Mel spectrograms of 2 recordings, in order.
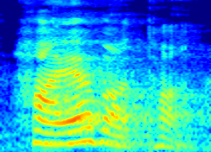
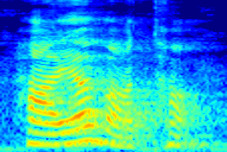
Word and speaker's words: Hiawatha: How to pronounce this? Hayavatha, Hayavatha, Hayavatha.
